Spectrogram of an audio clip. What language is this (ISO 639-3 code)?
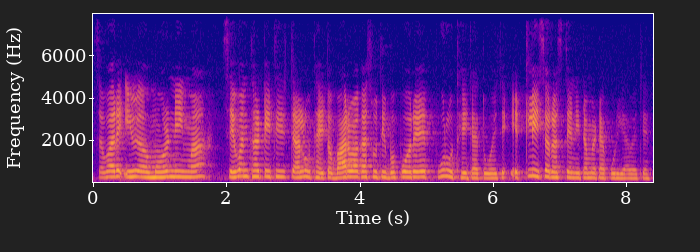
guj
